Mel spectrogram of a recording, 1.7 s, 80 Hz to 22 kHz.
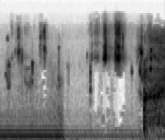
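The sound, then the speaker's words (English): Wet crunching and chewing of a 5-inch pickle, with a few sharp bites followed by a burst of louder crunching. A faint low hum and soft breathy whispering sit underneath. “Time to go in for another crunch.”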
